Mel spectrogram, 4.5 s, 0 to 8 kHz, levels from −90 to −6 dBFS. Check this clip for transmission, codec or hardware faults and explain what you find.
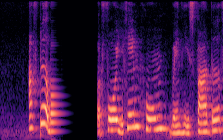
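Three transmission faults affect this speech clip, which came through a wideband call codec with nothing above 8 kHz, consistent with G.722.

From 1.02 to 1.96 s there is a call audio freeze: the last sound trails into a fading buzz or hiss, then roughly half a second of silence. The likely cause is delayed packets draining the jitter buffer.

At about 2.44 to 2.47 s the audio skips ahead with almost no gap, jumping past around half a second of speech after a dropped stretch of packets.

From 2.55 to 4.44 s a jitter buffer slow-down plays the speech at about 89% speed at unchanged pitch. Repeated pitch periods add about 0.21 s to rebuild the buffer.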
